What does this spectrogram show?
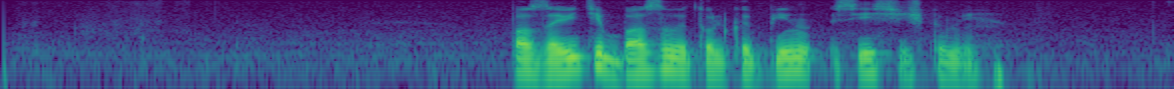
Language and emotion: Russian, neutral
